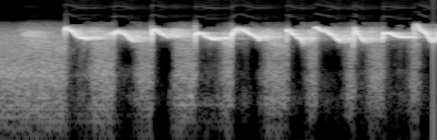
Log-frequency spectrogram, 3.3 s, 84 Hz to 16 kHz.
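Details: Captive bird recorded 9 December 2018, before a deworming dose, sings a regular series of bright downslurred whistles, about three per second, after a brief quiet, faint start.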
